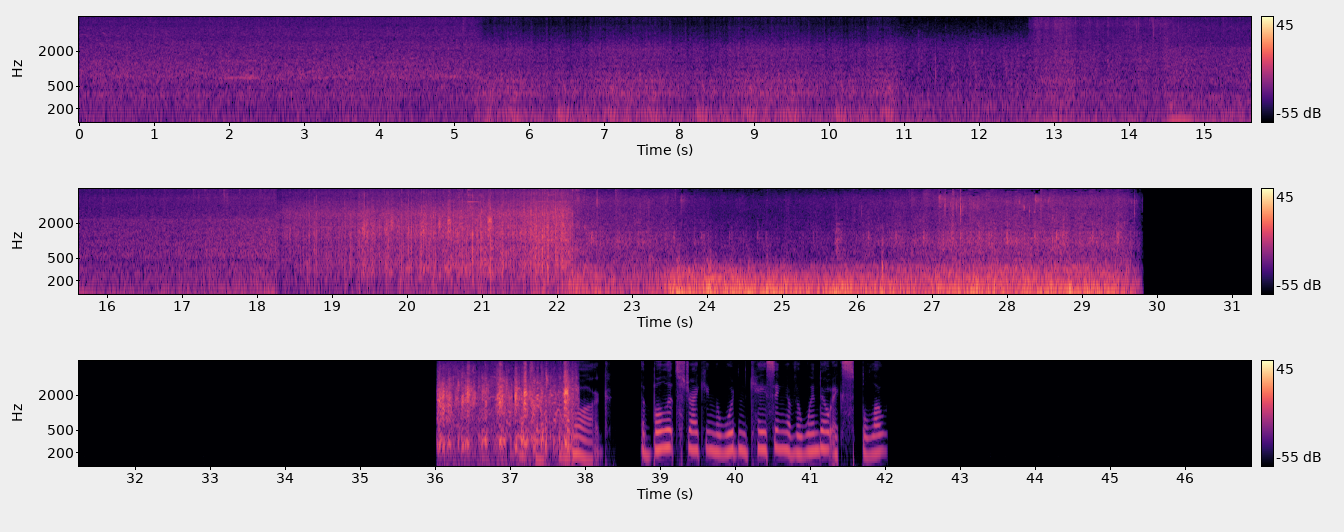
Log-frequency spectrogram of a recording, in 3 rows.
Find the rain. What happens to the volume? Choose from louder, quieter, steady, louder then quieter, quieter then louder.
louder.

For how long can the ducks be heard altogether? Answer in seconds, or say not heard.
4 s.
